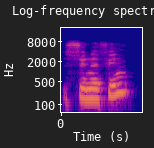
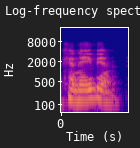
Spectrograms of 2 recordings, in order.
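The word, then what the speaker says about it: Cynefin: in in Danish if being a Dane I would call this as suin framework but this is not a Danish word this is a Welsh a wilsh uh uh word and it's pronounced uh Canadian and uh this gentleman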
